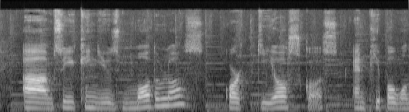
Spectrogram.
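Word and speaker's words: módulos: to ask for these testing sites they're called modulos think modules modulos but you can also say kioskos like kiosks right um so you can use modulos or kioskos and people will know what you're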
